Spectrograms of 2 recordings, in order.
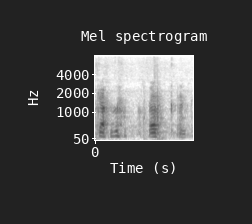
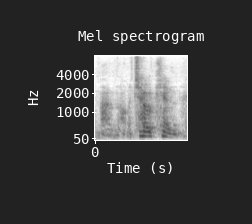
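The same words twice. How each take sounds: First: Said in the usual way. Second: Slow, chuckling denial; amused protest; laughing through it. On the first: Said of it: "That's the funny thing". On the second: Real, not acted. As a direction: laugh mid-line while insisting. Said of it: "I can't tell whether he's joking".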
